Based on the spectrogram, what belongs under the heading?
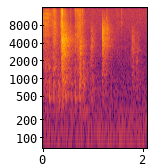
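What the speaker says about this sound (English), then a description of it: "So, you're going to cut the top and the bottom off." A kitchen knife cuts the top and bottom off an onion on a cutting board, giving a few sharp, close chopping taps spread across a couple of seconds with no talk.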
